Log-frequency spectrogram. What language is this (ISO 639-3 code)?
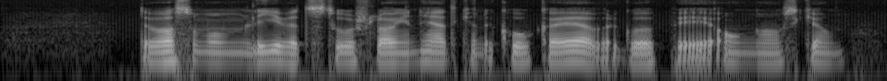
swe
